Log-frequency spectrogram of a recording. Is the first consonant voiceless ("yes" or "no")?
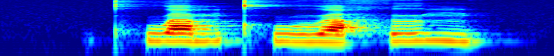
yes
